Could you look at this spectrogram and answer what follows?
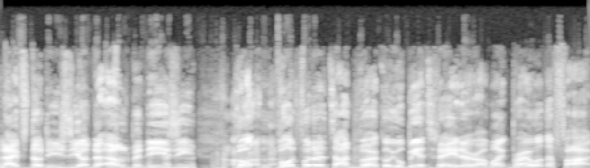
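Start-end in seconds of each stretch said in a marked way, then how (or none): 0.0-4.8 poorly done, put-on Indian accent. A speaker imitates a candidate's campaign volunteer they saw, bad Indian accent. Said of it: "that's a fucking shit Indian accent".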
